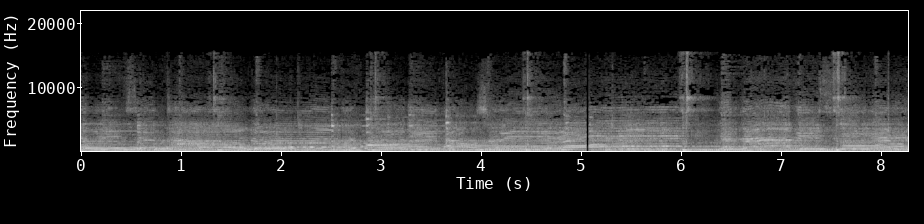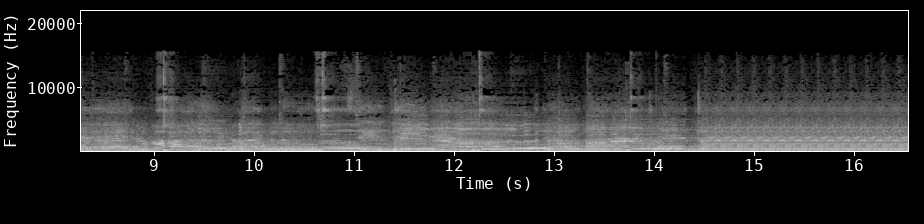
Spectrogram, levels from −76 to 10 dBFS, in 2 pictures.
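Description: At 5.05 s there is a gap at a join of encoded pieces. The audio was encoded as separate pieces and joined without trimming, so the encoder's start-up delay and the padding on the last frame of the earlier piece were both left in. The result is a silence of about 31 ms, lasting to 5.08 s, that cuts into continuous sound with abrupt, slightly smeared edges. The sound then resumes exactly where it stopped.

At 8.07 s and again at 14.01 s there is an electrical switching spike. A nearby switch, motor or static discharge likely arced briefly and the audio line picked it up. Each event is a sharp, very short snap sitting on top of the sound rather than replacing it. The one at 8.07 s lasts about 5 ms. The one at 14.01 s lasts about 10 ms.

From 14.66 s to the end there is a broken-record loop. The player, encoder or stream likely stalled and kept resending the last fragment it held. A piece of about 162 ms repeats back to back, roughly a dozen times, giving a mechanical, stuttering pulse at about six repeats per second. 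Whatever should have played in those final seconds is lost.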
